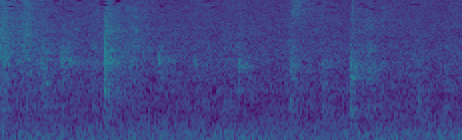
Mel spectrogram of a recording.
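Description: A few faint, light clicks as a small pill box is handled and snapped shut, the clearest about half a second in and a few more near the end.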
